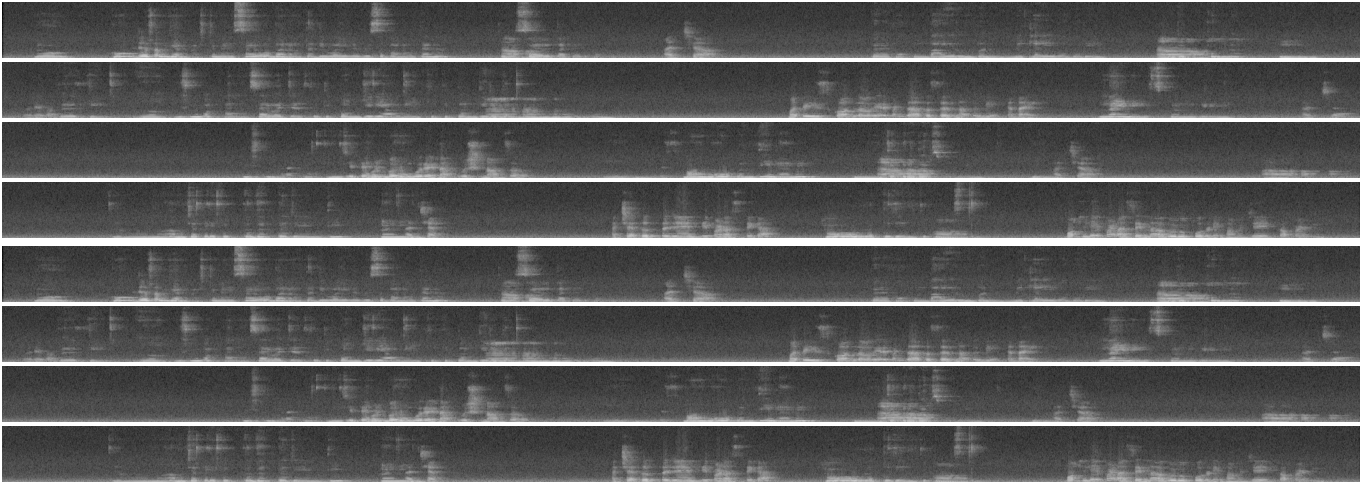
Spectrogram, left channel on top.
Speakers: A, on the left (about 50°); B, on the left (about 15°).
A: हो हो
B: म्हणजे
A: कृष्ण
B: असं
A: जन्माष्टमी सर्व बनवता दिवाळीला जसं बनवता ना तुझं
B: हा हा
A: सर्व पदार्थ
B: अच्छा
A: परत आपण बाहेरून पण मिठाई वगैरे म्हणजे
B: हा हा
A: पूर्ण हम्म
B: अरे वा
A: परत ती ह कृष्ण बाप्पाला सर्वात जास्त ती पंजिरीआवडते किती पंजिरी
B: हम्म
A: पण
B: हम्म हम्म हम्म मग ते इस्कॉन ला वगैरे पण जात असेल ना तुम्ही का नाही
A: नाही नाही इस्कॉन वगैरे नाही
B: अच्छा.
A: कृष्ण बाप्पा
B: तिथे
A: म्हणजे आम्ही
B: पण
A: महानुभव
B: भरपूर आहे ना कृष्णाचं
A: हम्म,
B: इस्कॉनला
A: <unintelligible> हम
B: हा
A: चक्रधर
B: हा
A: स्वामी हम्म.
B: अच्छा हा हा हा
A: त्यामुळे मग आमच्याकडे फक्त दत्त जयंती आणि
B: अच्छा अच्छा दत्त जयंती पण असते का?
A: हो दत्त जयंती पण
B: हा.
A: असते ना.
B: मग हे पण असेल ना गुरुपौर्णिमा, म्हणजे एक आपण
